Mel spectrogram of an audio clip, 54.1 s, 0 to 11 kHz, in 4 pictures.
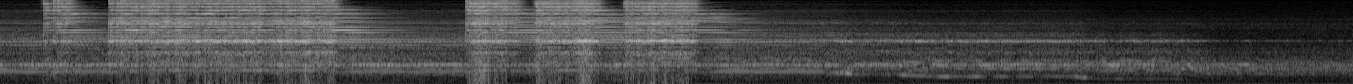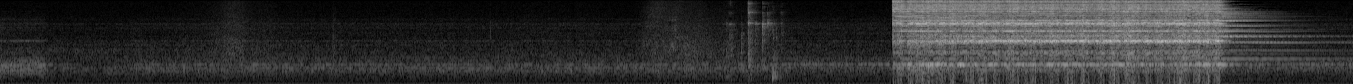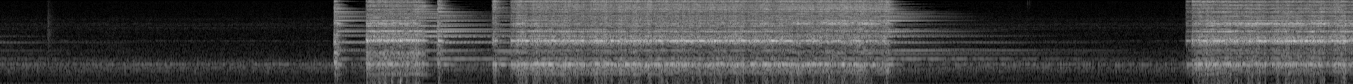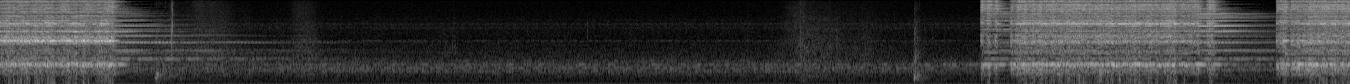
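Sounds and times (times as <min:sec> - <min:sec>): faint steady hum: 0:00.0 - 0:54.0
drill bit grinding screech: 0:07.9 - 0:14.0.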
